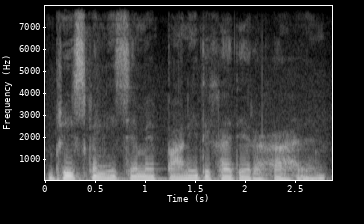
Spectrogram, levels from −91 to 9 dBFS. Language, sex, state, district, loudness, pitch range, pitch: Hindi, male, Arunachal Pradesh, Papum Pare, -18 LUFS, 110-120 Hz, 115 Hz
